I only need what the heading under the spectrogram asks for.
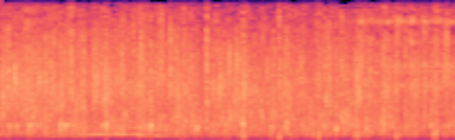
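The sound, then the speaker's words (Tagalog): A church audience applauds, with dense, steady clapping that stays loud and even throughout and includes a few sharper individual claps. “Pumalakpak ang mga pinagpala.”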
